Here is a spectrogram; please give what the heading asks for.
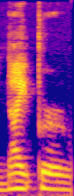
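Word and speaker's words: Dnieper: river it is the niper river the D is silent sniper so apologize for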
